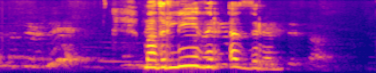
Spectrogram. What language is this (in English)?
Icelandic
